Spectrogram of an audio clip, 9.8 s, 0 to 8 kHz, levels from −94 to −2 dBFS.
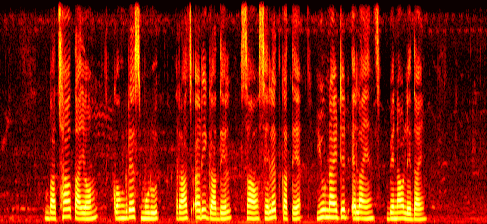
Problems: none marked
